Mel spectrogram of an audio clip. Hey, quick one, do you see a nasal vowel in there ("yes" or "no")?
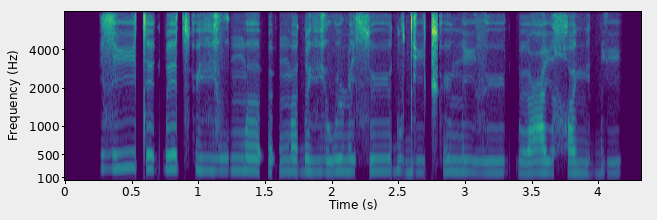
no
